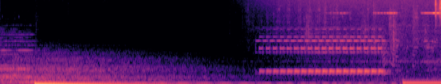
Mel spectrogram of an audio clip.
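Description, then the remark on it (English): A telephone in a tiny office by an elevator shaft rings once with a call from the LA County Sheriff's Office, a steady electronic trill lasting about two seconds over a low rumbling hum, followed by a deep buzzing tone at the end. “Back in George Mueller's tiny office by the elevator shaft, the phone rings”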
